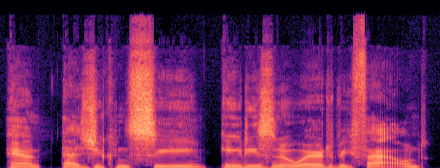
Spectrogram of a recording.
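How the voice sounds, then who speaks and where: A man's voice: a little high, measured pace, darkish tone, dry recording, clean studio sound. A man playing a breezy, teasing young lord in a tabletop game, with playful bursts of repeated words. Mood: bantering.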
